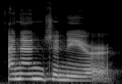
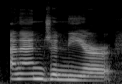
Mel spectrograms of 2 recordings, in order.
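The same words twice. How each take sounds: First: The final r sound is pronounced. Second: The same.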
